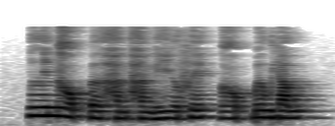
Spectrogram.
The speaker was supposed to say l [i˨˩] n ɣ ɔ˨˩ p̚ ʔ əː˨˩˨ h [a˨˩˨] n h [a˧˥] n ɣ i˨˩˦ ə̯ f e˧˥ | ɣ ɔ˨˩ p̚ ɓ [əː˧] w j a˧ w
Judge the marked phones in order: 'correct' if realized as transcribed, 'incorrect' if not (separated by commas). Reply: incorrect, correct, incorrect, correct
